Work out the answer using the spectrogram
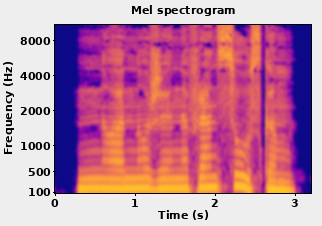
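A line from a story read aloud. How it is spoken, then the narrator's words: Hesitant drawl. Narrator (Russian): неуверенно протянула Алиса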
